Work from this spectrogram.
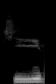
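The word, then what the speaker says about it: Kyiv: the 9th century, or Kiev, I believe, Kiev is the Russian pronunciation, and Kiev, I believe, is the Ukrainian pronunciation, but they both, I guess, technically would work.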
